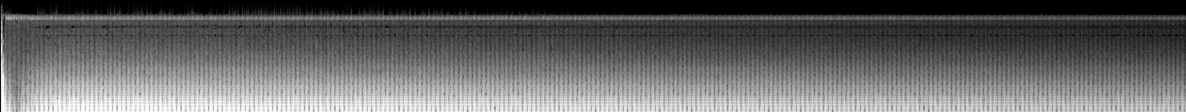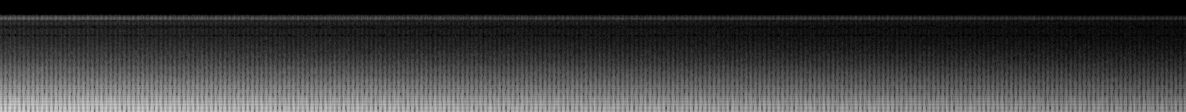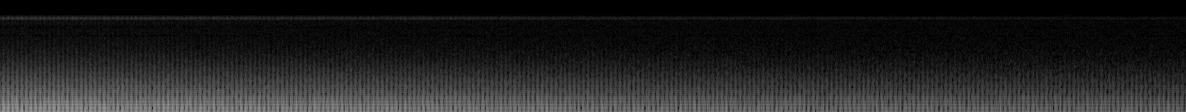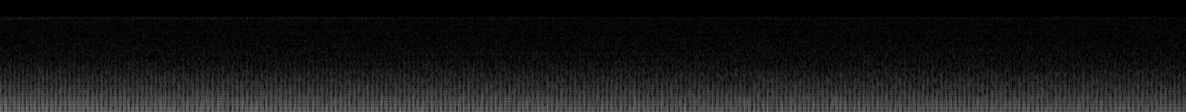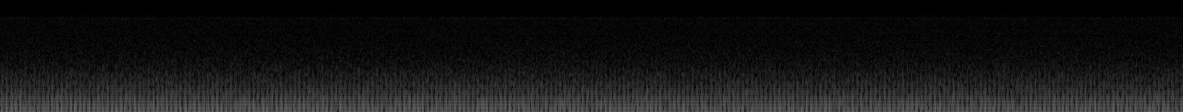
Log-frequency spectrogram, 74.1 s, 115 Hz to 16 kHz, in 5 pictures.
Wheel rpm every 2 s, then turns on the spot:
0, 0, 0, 0, 0, 0, 0, 0, 0, 0, 0, 0, 0, 0, 0, 0, 0, 0, 0, 0, 0, 0, 0, 0, 0, 0, 0, 0, 0, 0, 0, 0, 0, 0, 0, 0, 0.
none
